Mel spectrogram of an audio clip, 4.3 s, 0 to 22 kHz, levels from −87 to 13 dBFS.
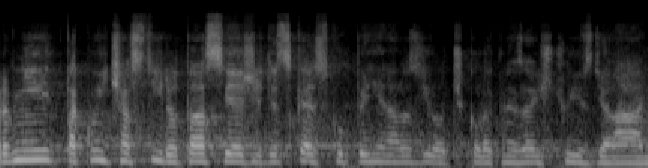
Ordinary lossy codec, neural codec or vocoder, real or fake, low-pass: Opus, 16 kbps; vocoder, 44.1 kHz, 128 mel bands, Pupu-Vocoder; fake; 14.4 kHz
